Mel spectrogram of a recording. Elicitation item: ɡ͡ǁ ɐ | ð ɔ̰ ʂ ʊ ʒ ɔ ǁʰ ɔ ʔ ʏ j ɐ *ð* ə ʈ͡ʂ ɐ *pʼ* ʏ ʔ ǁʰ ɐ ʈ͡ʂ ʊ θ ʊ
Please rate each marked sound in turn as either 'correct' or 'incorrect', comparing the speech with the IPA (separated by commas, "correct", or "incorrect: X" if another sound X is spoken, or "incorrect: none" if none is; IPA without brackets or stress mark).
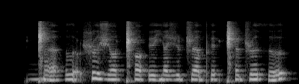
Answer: incorrect: ʒ, incorrect: pʰ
